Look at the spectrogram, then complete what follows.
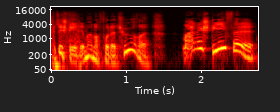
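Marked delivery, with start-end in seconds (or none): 1.8-2.8 a sudden high, loud, drawn-out wail; alarmed cry. Acted. Cat remembering his boots outside, alarmed cry. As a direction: panic over the forgotten boots.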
